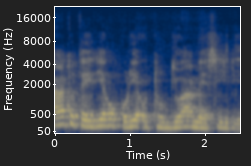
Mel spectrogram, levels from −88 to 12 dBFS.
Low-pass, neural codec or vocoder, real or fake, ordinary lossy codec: 19.8 kHz; codec, 44.1 kHz, 7.8 kbps, Pupu-Codec; fake; none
